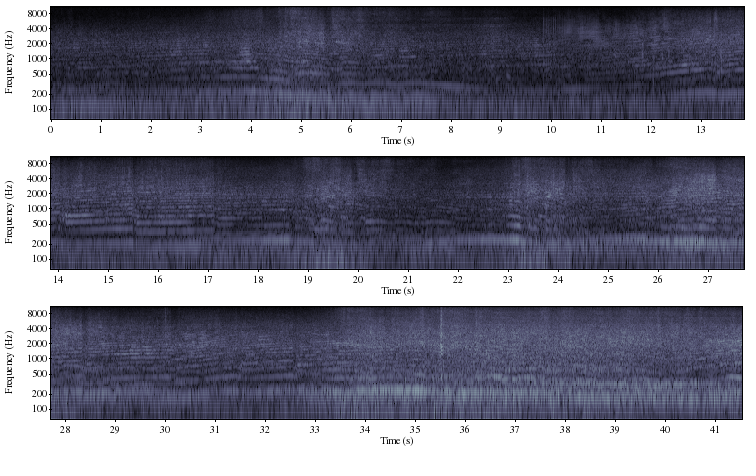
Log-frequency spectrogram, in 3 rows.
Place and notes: Donington Park Circuit, Derby, United Kingdom - British Motorcycle Grand Prix 2004 ... 125 ...
British Motorcycle Grand Prix 2004 ... 125 free practice ... one point stereo mic to mini-disk ...
24 July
